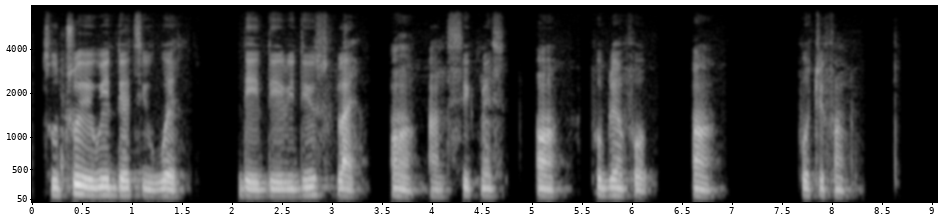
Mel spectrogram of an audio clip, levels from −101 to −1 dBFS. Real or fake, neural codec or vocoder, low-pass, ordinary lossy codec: real; none; 7.2 kHz; none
